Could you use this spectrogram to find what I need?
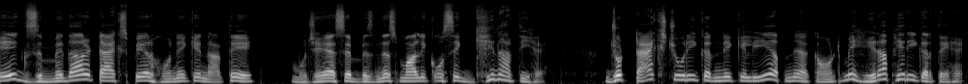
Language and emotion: Hindi, disgusted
